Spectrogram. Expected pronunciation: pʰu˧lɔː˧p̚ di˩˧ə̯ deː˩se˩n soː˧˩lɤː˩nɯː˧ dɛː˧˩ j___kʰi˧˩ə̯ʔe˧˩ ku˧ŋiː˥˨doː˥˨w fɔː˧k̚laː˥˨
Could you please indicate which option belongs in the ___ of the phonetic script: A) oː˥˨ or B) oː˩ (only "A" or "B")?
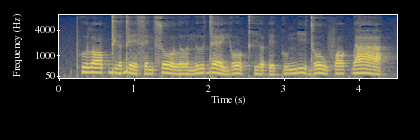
A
